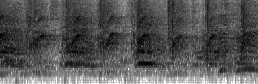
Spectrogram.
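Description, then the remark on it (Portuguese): A crowd of organized supporters (torcida organizada) shouting and cheering in loud, repeated surges, voices rising together in a rough rhythmic pattern like a chant, with dense overlapping yells throughout. “Vamos, vamos, vamos esse coro aí, como é que é?”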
